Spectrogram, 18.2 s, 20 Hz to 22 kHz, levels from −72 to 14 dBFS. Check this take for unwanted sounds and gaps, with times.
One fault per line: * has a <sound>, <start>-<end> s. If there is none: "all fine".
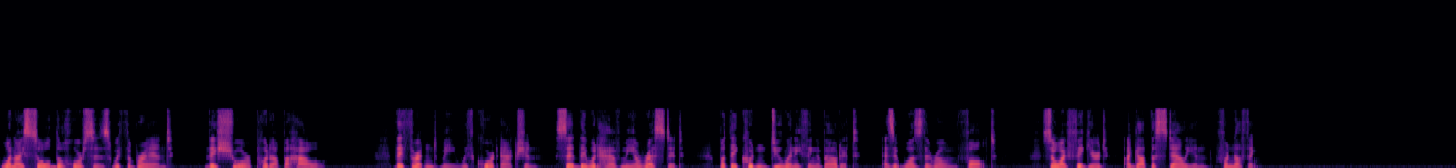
all fine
